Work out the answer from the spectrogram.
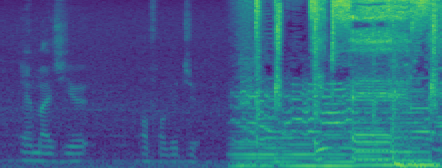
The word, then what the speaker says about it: M4JE: M-A-J-E, M4J, on sait même pas. Mais en vrai, première question, comment on prononce déjà ton nom d'artiste? On dit Maj.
